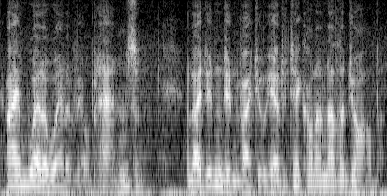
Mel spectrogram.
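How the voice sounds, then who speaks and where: An actor playing a courteous, commanding colonel in a 1960s radio drama, speaking in brisk, formal briefings. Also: male voice, mid-range voice, sing-song, sharp tone. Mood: courteous, persuasive. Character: genteel, commanding older intelligence colonel, male, dryly courteous. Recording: faintly noisy 1960s flexidisc radio recording.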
